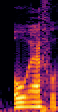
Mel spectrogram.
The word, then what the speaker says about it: of: 那么谈论这个发音啊，一定要注意一下这两个 OF 和 OFF。 OF 呢发 of 啊，注意 F 呢在这里发的是 V 这个音 of，但是呢如果是 OFF，那前面的这个 O 呢首先是一个长音的 O，然后后面是 F 的音啊，所以是 off well off their planned course，所以注意一下这个发音的变化和区别。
